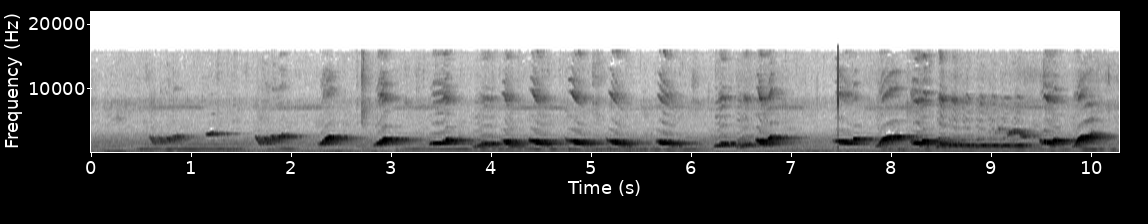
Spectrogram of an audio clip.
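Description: A songbird singing a long run of loud whistled notes, each sliding downward, at about two a second, with a few rising notes near the end.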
